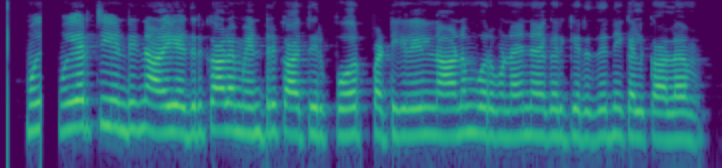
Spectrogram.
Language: Tamil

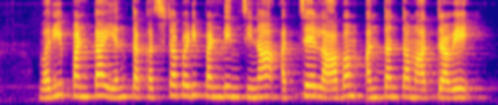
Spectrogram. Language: Telugu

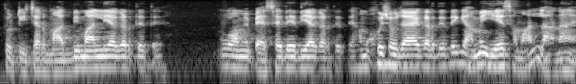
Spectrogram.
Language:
Urdu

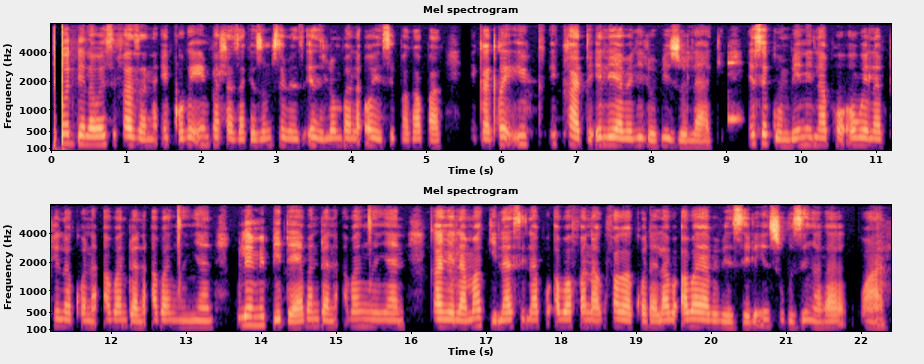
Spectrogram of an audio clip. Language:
North Ndebele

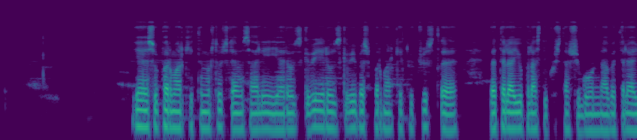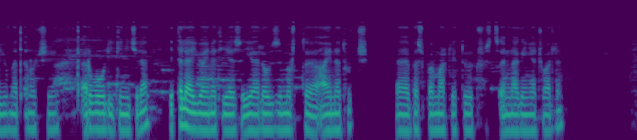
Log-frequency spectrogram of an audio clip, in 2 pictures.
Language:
Amharic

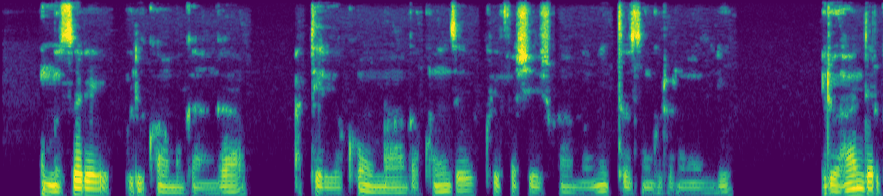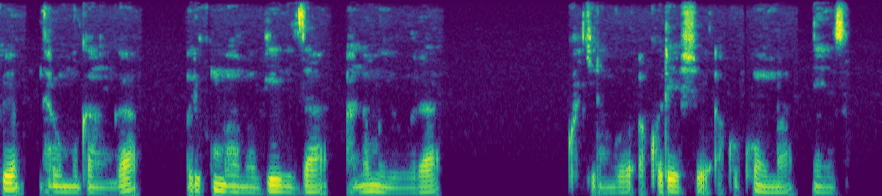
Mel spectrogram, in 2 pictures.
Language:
Kinyarwanda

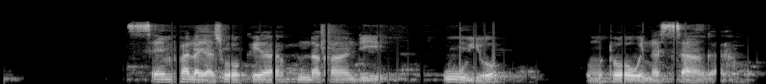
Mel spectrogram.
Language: Ganda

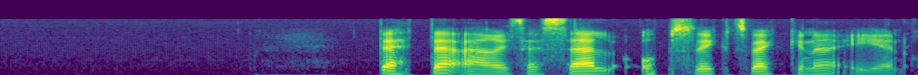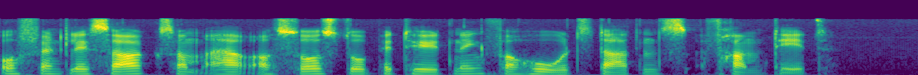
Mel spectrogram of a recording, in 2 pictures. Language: Norwegian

